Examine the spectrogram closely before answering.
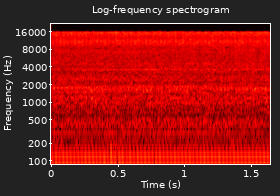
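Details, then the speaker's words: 2005 Mini Cooper S R53 supercharged petrol, after replacing bypass valve plus earlier timing chain, supercharger service, gasket and fuel work: steady even low hum, smooth idle, no knocks or misses; sounds better than before, normal idle. "I think that even uh sounds like it's running better than uh than what it did before"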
